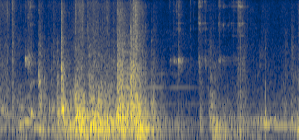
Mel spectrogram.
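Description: Historic tram's wooden passenger door pulled shut by hand, sliding with a rumble and knocking into place, with voices around it.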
